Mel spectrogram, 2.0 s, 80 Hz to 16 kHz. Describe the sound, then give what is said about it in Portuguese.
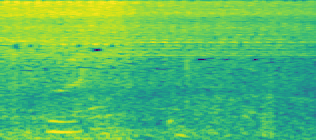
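An aburazemi, a large cicada 55 to 60 millimetres long, sings in a steady, unbroken sizzling buzz, much like hot oil frying in a pan, holding at a fairly soft, even level throughout. “Essa cigarra tem entre 55 e 60 milímetros e ela tem esse nome provavelmente porque o som do canto dessa cigarra lembra o óleo quando está quente numa panela de fritura.”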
